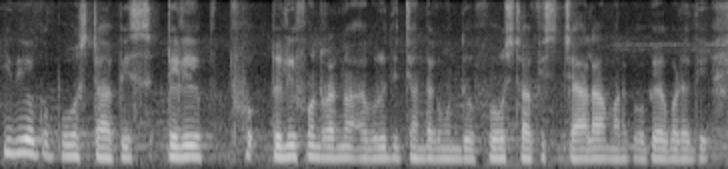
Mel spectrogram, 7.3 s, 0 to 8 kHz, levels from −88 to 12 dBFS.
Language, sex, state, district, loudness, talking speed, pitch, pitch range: Telugu, male, Andhra Pradesh, Chittoor, -18 LUFS, 125 wpm, 140 Hz, 130-150 Hz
